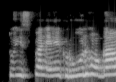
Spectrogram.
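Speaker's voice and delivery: normal talking voice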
